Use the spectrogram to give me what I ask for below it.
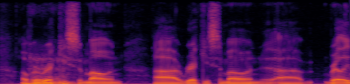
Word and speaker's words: Simon: That's just when I saw the Simone on its own without the Ricky part.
